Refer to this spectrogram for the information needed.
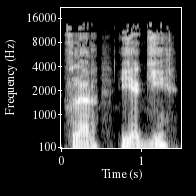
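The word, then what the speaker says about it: Fleur Jaeggy: To pisarka, której też nazwiska długo nie wiedziałem, jak wymawiać, ale wszystko wskazuje na to, że skoro urodziła się w Zurychu, to musimy z niemiecka, więc Flair Jägi.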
